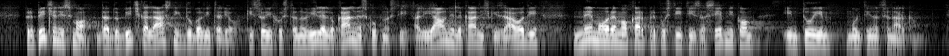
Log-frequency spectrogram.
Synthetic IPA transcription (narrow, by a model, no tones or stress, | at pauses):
pɾɛpɾiːt͡ʃanismɔd̪ad̪ɔbit͡ʃkalaːst̪niɣd̪ɔbaʋit̪ɛljɛ̰wkisɔjixust̪anɔʋiːlɛlɔkaːlnɛskupnɔst̪ḭʔaːlijawnilɛkaːɾniʃkizaːʋɔd̪i | nɛmoːɾɛmɔkaɾpɾɛpust̪it̪izaseːbnikɔm | int̪ujimːult̪inat̪sjɔna̰ːlkɔm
